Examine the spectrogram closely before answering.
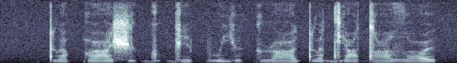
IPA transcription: tʷæqʷɑʃɯ ɡuɡepu jøkɹɑ tʷɑdjedˤe ðˤø

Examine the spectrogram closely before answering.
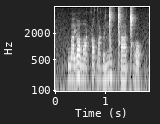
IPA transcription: wajəðˤa kɔdˤæɡəŋ͡ǀə ǀaɡ͡ǀɔ

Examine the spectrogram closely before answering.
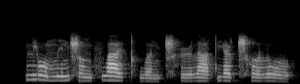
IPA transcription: ljo˥˩ʊ̯mi˧˥nʂɤ˨˩ŋ fwa˥˩ɪ̯ kʰwə˨˩nʈ͡ʂʰɻ̩˧˥lä˥˩t̪jɛ˥ ʈ͡ʂʰɤ˥˧lo˥˩ʊ̯

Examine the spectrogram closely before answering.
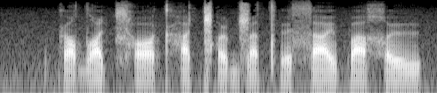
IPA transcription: kadˤa t͡ɕʰɑkʰaǁʌɖ͡ʐa tʼɘsaɪ̯pa χɨ

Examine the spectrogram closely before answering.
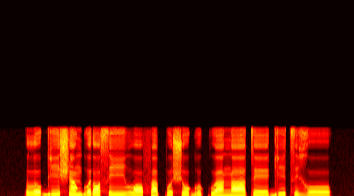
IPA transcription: lo˦ɡiː˦ ʃã˦ ɡʷɛ˦ɾɔ˨siː˦βɔ˨ fa˨pʊ˨ʃo˦ɡʷe˨ kʷaː˦ŋaː˦ teː˦ ɡiː˦t͡si˨ ɣoː˦

